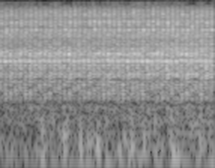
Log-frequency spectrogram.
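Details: Mahindra Bolero diesel after a power steering pump repair, with no leaks. It holds a steady, even idle clatter with no pump whine or groan. The steering pump sounds healthy.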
